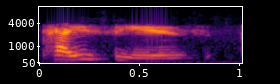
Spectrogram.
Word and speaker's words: Pysis: So it's Pisces, pronounced like the water sign, Pisces, but spelled P-Y-S-I-S for protect your shoes in style.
